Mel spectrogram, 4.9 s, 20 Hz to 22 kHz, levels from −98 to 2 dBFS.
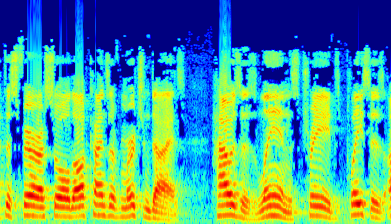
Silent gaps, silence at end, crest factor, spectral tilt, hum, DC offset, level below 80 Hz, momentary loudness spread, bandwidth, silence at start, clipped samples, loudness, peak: none; 0 s; 12 dB; -5 dB/octave; none; under 0.1%; -50 dBFS; 7 LU; 11.5 kHz; 0 s; 0.3%; -13 LUFS; 0 dBFS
